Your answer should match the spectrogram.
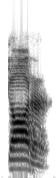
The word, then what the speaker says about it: daughter: seperti kail gitu ya itu simbol bunyi huruf r di akhir untuk American English kalau British Eng enggak ada nih yang seperti pengait ini karena eh huruf r terakhir enggak pernah bunyi kalau orang Inggris oke all together daughter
